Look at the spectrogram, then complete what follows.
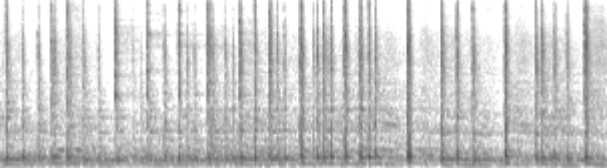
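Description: Snare drums played with wooden sticks in a fast, accented pattern of sharp strikes, several a second, with the drums ringing underneath.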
